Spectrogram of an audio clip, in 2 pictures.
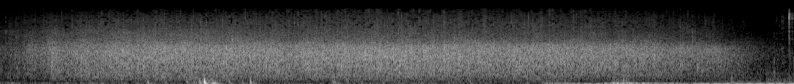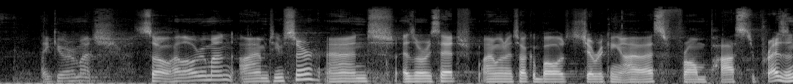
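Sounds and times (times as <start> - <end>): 
large audience applause: 0.0 - 7.6
speech: 8.4 - 15.8.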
